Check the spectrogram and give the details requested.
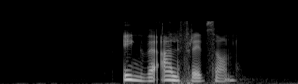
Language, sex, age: Swedish, female, 55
